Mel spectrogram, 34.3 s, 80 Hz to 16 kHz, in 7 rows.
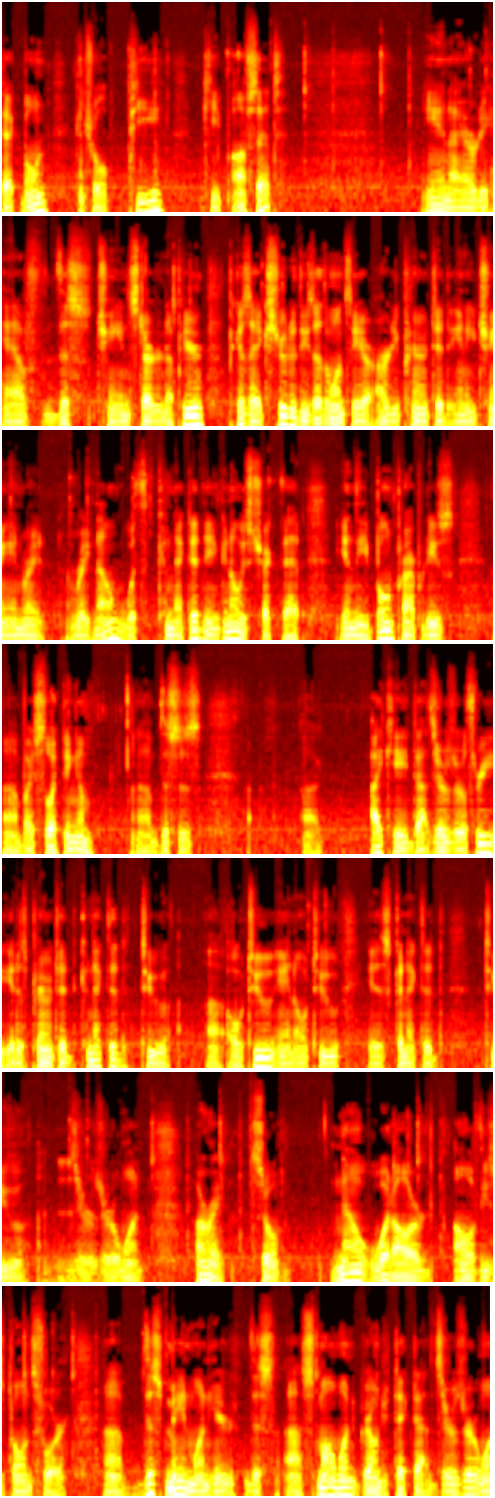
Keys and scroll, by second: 1.3 ctrl+p, 28.4 Tab.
